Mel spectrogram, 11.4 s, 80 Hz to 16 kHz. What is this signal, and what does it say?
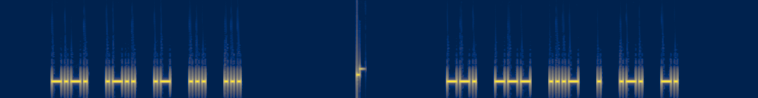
Morse code, heard as a keyed tone, about 25 wpm, spaced as for 18 wpm, 700 Hz. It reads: CLASS GOVERN
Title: 2x Character Spacing - Top 500 Words - 25wpm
